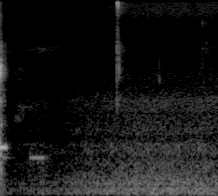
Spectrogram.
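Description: Near silence: faint room tone, with one faint tick about a second in.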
